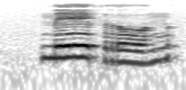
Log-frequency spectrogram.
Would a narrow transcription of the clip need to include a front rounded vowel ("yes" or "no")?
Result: no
